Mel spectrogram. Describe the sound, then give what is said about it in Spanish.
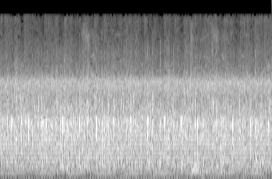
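A crowd in Argentina claps steadily for a patriotic militia on the stage, a dense, even wash of many hands with no voices standing out, sustained at a moderate level for a few seconds. “Pido un fuerte aplauso por nuestra milicia patriótica, primera fuerza revolucionaria de la Argentina.”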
